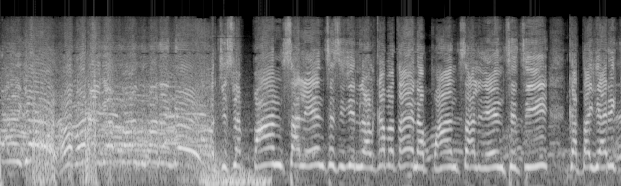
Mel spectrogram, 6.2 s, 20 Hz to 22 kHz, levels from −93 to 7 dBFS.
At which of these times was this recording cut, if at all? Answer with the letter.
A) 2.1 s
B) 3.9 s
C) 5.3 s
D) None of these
A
